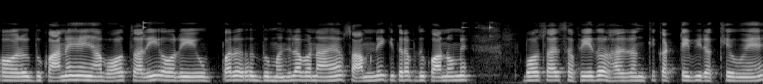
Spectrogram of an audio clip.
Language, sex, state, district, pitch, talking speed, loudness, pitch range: Hindi, female, Odisha, Sambalpur, 185 Hz, 235 wpm, -16 LUFS, 180-195 Hz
